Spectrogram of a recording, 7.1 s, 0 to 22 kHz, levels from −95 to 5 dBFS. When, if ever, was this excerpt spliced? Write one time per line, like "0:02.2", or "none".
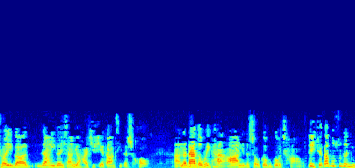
0:06.1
